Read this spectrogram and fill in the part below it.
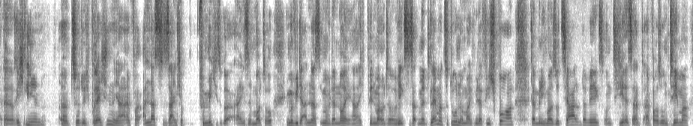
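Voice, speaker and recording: Hesitant man from Ghana, gravelly. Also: a little high, quick pace, no echo, clean studio sound. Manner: hesitant, many fillers. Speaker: interviewee. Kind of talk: outdoor interview. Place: outdoors in woods. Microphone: handheld mic.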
